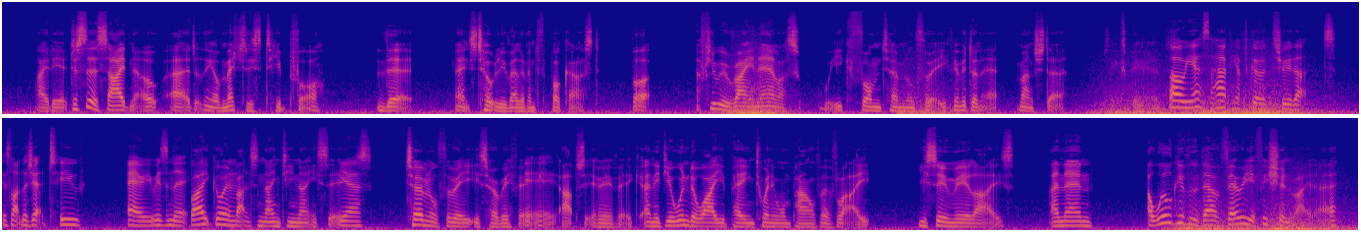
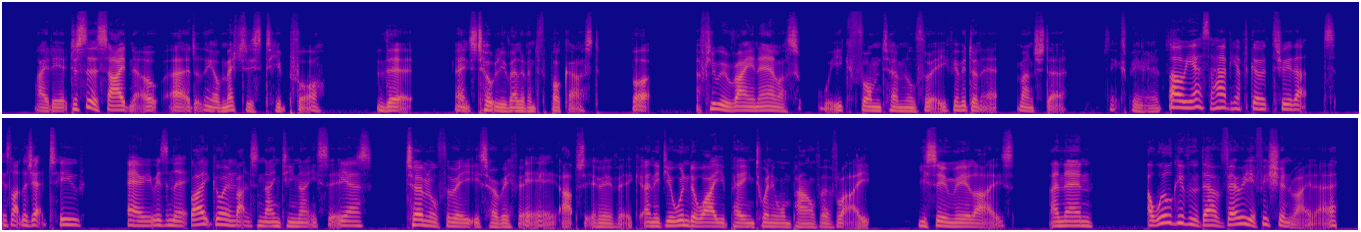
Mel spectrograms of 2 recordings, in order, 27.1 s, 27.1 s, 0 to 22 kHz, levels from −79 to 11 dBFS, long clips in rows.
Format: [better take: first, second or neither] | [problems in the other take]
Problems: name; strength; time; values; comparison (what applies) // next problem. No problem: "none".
second | wind noise on the microphone; occasional gusts; 15 dB below the speech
